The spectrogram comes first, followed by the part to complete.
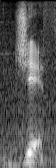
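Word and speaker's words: GIF: you pronounce this word i actually no it's jif i read that on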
